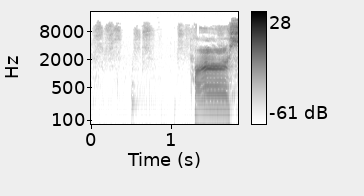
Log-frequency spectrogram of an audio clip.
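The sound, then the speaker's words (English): A pen scratches faintly across paper during handwriting, a few soft strokes followed by a short voiced sound. “So I'm going to write”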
